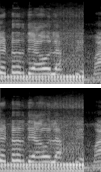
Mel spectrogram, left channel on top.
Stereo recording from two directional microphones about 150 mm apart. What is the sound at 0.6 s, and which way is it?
Speech, 35° right (ahead or behind).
